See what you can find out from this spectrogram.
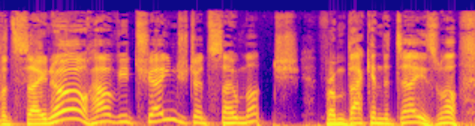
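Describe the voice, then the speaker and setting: Amid noticeable background noise, a man with a Lancashire accent talks at a fairly quick pace. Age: 30s. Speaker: radio breakfast DJ. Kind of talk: local radio breakfast DJ patter, time checks, travel news and chatty song links. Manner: upbeat, chatty and informal, filler-heavy with frequent uhs; quick, breezy flow of time checks and trails.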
